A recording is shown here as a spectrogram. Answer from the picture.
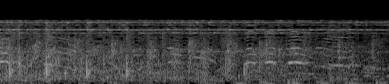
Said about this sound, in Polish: O, chyba najgłośniejsze były Żory, a to jest świadectwo, że to jest chyba najliczniejsza grupa, bo z Żor przyjechały aż 2 autokary. Dlatego brawa dla Żor gorące i dla wszystkich uczestników naszego spotkania.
